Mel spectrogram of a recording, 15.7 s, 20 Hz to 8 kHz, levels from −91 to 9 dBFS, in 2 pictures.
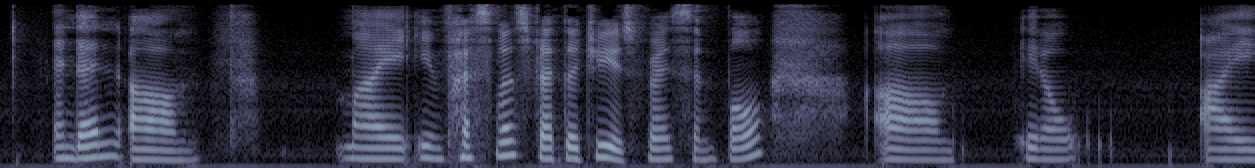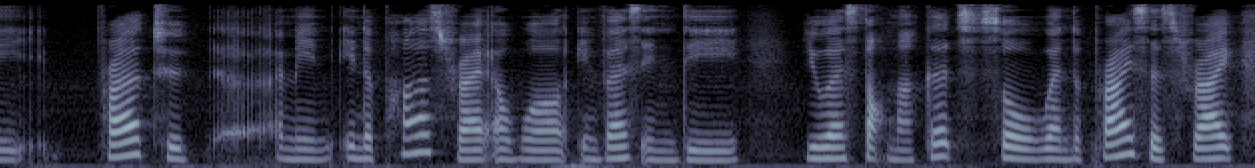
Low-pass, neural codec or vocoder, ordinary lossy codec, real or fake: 7.2 kHz; autoencoder, 48 kHz, 32 numbers a frame, DAC-VAE, trained on Japanese speech; MP3, 64 kbps; fake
